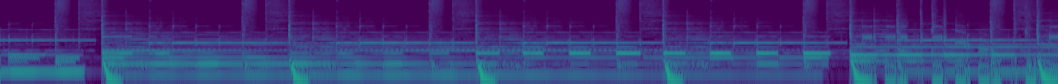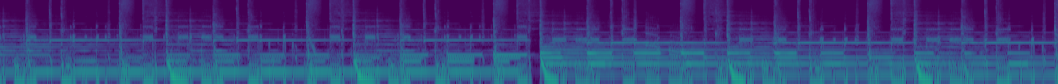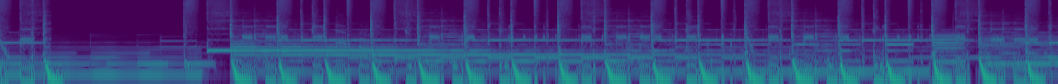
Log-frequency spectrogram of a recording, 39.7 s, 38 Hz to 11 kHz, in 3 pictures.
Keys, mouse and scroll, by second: 0.1 scroll down 1, 0.8 scroll down 1, 0.8 KP_3, 1.8 KP_1, 2.4-2.9 scroll down 2, 2.7 shift+middle click, 3.8 click, 4.7 click, 11.5 KP_Divide, 11.9 middle click, 13.0 KP_Divide, 13.5 middle click, 14.8 click, 16.5 middle click, 19.0 click, 19.7 middle click, 21.0 scroll up 2, 22.1 scroll up 1, 22.6 click, 23.6 middle click, 24.1 Tab, 24.9 shift+click, 25.9 click, 28.5 middle click, 30.6 click, 31.2 shift+middle click, 31.7 middle click, 33.1 scroll down 2, 33.6 middle click, 33.9 middle click, 37.6 click, 38.2 Tab, 38.4-39.1 scroll up 4, 38.9 shift+middle click.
